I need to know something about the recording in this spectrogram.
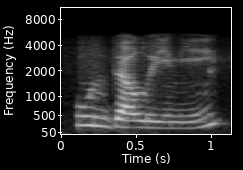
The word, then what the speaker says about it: Kundalini: you could pronounce that calini condal it's pronounced Kundalini and Kundalini is basically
